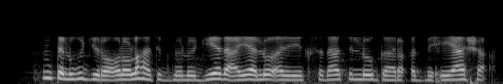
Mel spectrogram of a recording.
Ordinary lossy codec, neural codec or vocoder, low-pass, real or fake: none; none; 3.6 kHz; real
